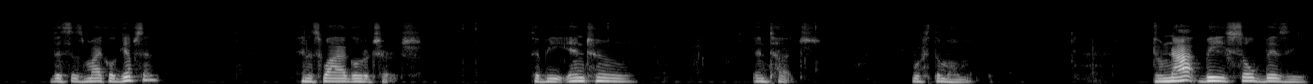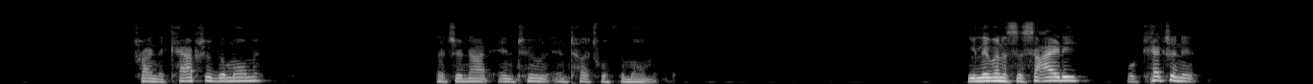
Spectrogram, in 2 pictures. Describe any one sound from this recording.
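A middle-aged man speaks slowly and deliberately into a close microphone, pausing between phrases.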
